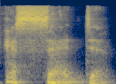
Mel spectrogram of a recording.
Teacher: it's pronounced sort of gutturally from the back of your throat, as though you're clearing your throat.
